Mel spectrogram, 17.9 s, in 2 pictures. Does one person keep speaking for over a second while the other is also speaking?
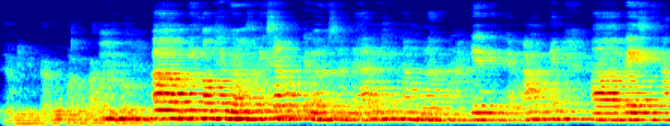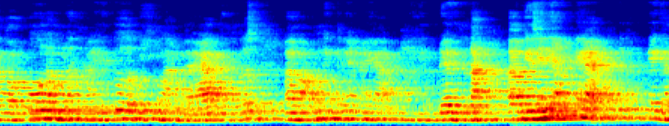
No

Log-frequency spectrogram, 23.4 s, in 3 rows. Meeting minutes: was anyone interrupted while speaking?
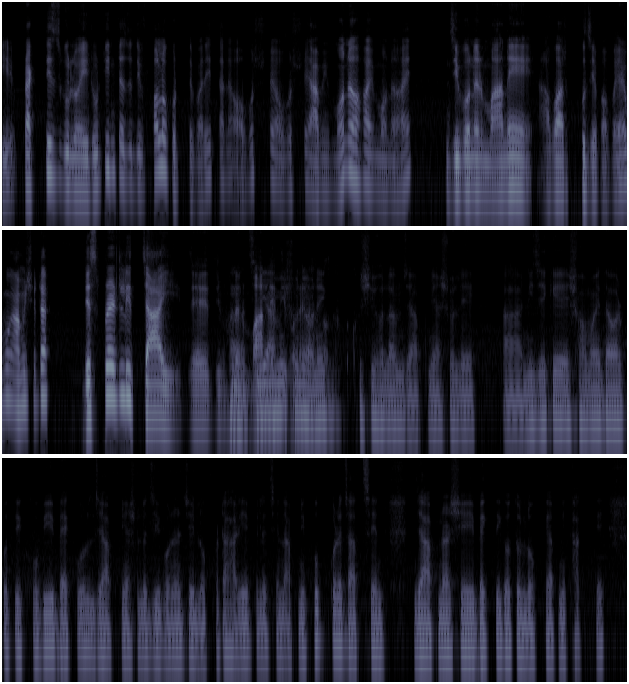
Yes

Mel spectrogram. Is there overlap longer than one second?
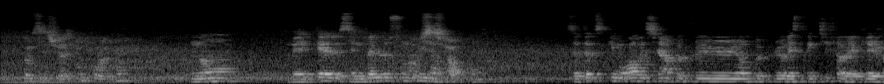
No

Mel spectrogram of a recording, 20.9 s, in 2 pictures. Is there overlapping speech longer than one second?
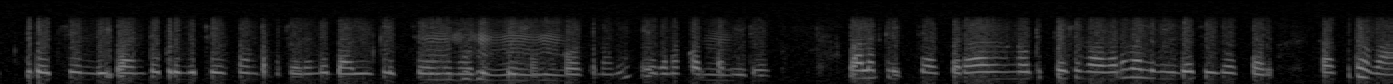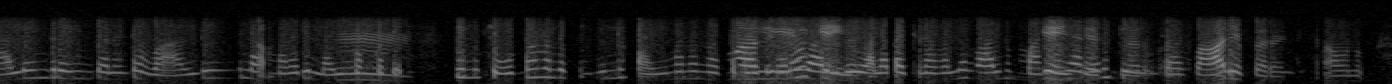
Yes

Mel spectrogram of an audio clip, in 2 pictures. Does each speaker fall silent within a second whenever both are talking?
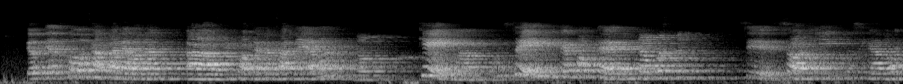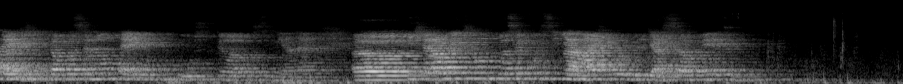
Yes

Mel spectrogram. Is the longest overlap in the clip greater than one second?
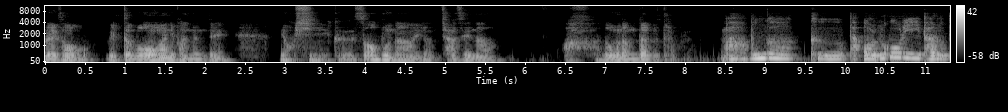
No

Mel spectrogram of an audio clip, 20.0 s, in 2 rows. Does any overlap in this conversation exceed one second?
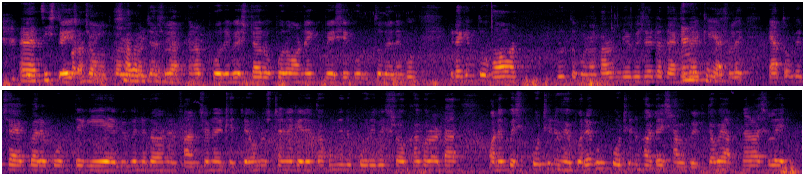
Yes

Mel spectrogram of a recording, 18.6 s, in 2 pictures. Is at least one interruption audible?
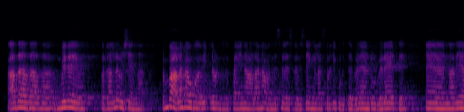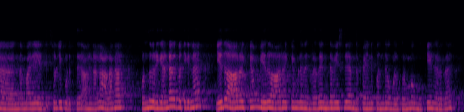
No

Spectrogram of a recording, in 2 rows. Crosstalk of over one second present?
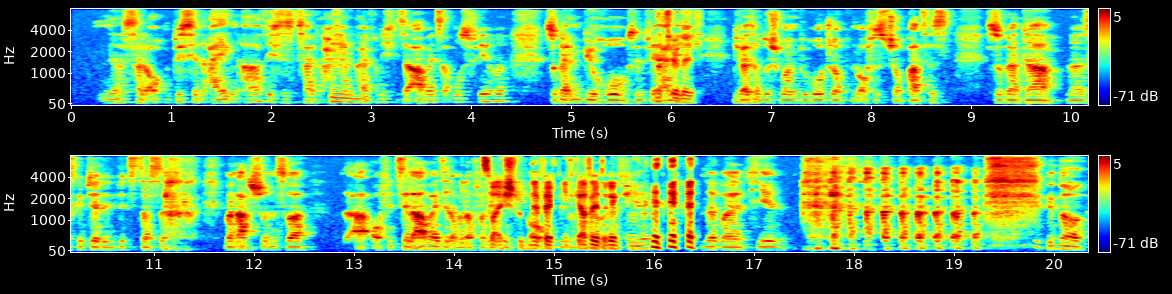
Yes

